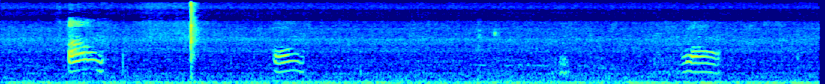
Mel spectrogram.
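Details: Cat hiding in a toilet, giving three short, wavering meows spaced two to four seconds apart, over a steady low hum with a single sharp click early on.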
